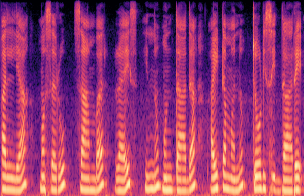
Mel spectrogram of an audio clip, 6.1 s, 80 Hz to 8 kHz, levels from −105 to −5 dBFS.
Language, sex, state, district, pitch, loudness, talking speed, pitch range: Kannada, female, Karnataka, Bangalore, 185 Hz, -16 LUFS, 90 wpm, 175-205 Hz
